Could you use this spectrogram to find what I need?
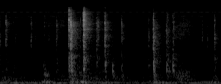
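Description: Fingers type on a computer keyboard, producing many faint, irregular key clicks with a few sharper taps in the middle.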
